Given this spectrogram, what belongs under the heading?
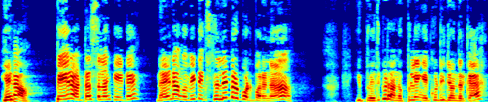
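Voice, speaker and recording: A woman voicing an angry middle-aged father in a cartoon, who shouts and mocks. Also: fairly high pitch, lively intonation, rapid-fire. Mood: scolding. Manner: shouting, scolding, mocking. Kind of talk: cartoon voice acting.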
